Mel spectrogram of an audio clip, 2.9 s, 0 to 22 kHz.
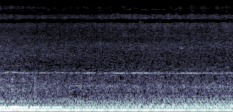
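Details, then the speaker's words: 1965 Ford F100 on a Crown Vic frame with a 5.3 LS swap, first start after fuel system work, fuel pump audible: steady low V8 idle rumble with faint high whine; normal running. "that's it it's running"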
